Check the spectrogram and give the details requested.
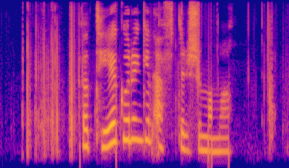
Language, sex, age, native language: Icelandic, female, 11, Icelandic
